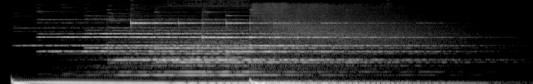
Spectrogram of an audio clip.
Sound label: Abstract Tech Logo Reveal; موزیک لوگو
